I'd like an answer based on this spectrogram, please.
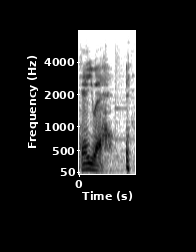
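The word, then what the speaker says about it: Heiyue: So he pronounces it Heyue.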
